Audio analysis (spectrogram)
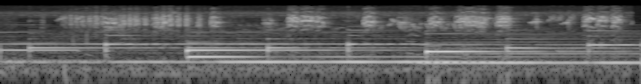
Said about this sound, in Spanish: Lámpago verde de locuaz charla, la lengua seca y abierto el pico, sin son ni tino parla que parla, el perico.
